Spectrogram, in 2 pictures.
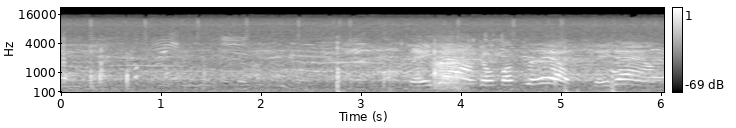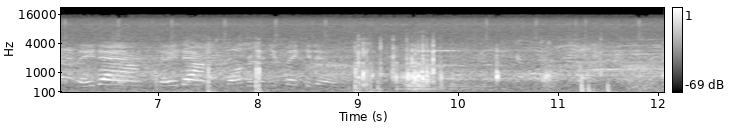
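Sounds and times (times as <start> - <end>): people talking indistinctly: 0.0 - 12.0
dull thumps: 5.0 - 5.9, 7.3 - 8.2, 9.0 - 9.9.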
